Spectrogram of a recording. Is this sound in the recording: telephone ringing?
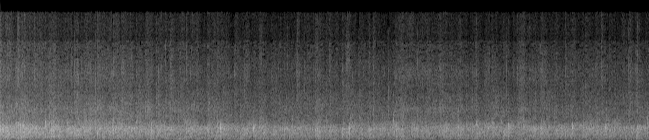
no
